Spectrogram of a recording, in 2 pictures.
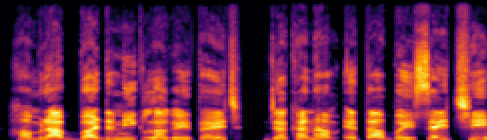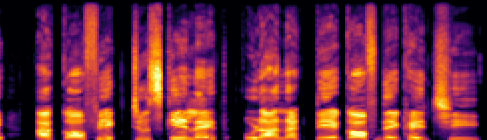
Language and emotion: Maithili, happy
